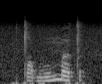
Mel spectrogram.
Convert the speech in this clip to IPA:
tˤʌbũ mʌt

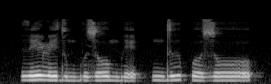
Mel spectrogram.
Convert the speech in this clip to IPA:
ðe ɭedumbu zombe | ndɯpo zo

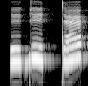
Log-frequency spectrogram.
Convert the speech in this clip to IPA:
eɡetːæ

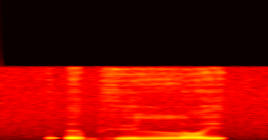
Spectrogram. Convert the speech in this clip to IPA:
ʔəbʱʏlːɔɪ̯

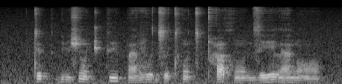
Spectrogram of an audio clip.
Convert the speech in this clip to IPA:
tø˧kɠy˨ɕõ˦˨t͡ʃ ky˦ pã˨vʊ˧d͡zʊ˨tʰõ˦˨t͡s qʰʊ˦˨xõ˨ nze˨˦lã˨˦ɠɔ̃˨

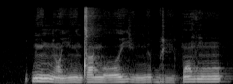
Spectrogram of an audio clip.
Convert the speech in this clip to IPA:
ɓĩ˦ɲɔ̃˨jĩ˧ da˧ŋoː˨˦ji˨ ŋɨ˧biː˨pɔ̃˦ vũ˦

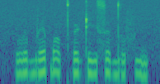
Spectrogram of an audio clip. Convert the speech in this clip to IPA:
ləbɛ ɓɔt̪ʰə˞ʈisə˞ d̪ʊfi

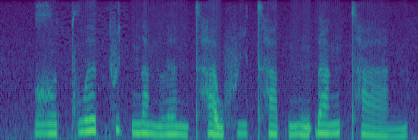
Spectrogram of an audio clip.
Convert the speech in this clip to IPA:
ɣo˨˩t̚ kwəː˦˥t̚fi˨˩k̚na˧˩m ləː˧˩nt̪ʰa̰˧˨wfi̤˨˩ t̪ʰa˨˩k̚nə̰˧˨nɗa˨˦ŋ t̪ʰa˧˩˨n

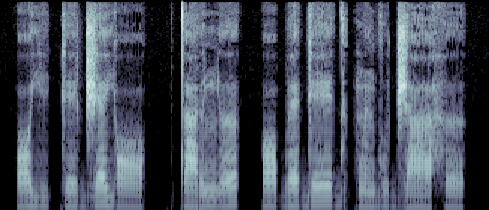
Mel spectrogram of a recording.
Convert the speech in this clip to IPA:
ɔ˧ji˧ ke˧d͡ʒɛ˦jɔ˨ | ta˨ɾə˧ɲə˨˦ | ɔ˧ bɛ˧ ɡeː˦ dɨ˦kʷɛ̃˧ɡu˧ d͡ʒaː˨ hə˨

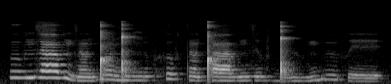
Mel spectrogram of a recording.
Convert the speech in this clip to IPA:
ɵ˦vnzaː˦v nzɐ̃˨ ɡ͡ǃɐ̃˦˨ŋ͡ǃʉ˨ŋʉ˨vxɵ˦v tɐ̃˨ǃaː˨v nzɨ˨v ɡ͡ǃʉː˨v mbʉː˦feː˨

